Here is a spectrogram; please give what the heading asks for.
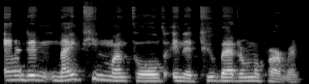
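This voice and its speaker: A woman in her fifties chatting casually on a livestream panel, rambling with halting restarts. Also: lowish voice, lively intonation, a crowd in the background. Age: 50s. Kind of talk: casual group chat.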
